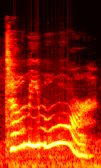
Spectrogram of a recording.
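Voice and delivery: very high, slow, gleeful plea; a thrilled little boy begging; high and drawn out with glee; gleeful shout. A narrator's reading. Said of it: "Hafiz shouted gleefully".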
